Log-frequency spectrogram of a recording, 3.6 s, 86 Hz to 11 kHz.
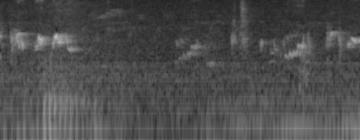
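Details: Red-whiskered bulbul recorded during bird trapping on 13 March 2017: bright, warbled phrases of quick slurred notes, a loud burst at the start, then softer phrases after a pause, with a faint low hum beneath.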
